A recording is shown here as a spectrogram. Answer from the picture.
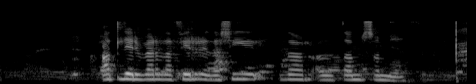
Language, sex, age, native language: Icelandic, male, 14, Icelandic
